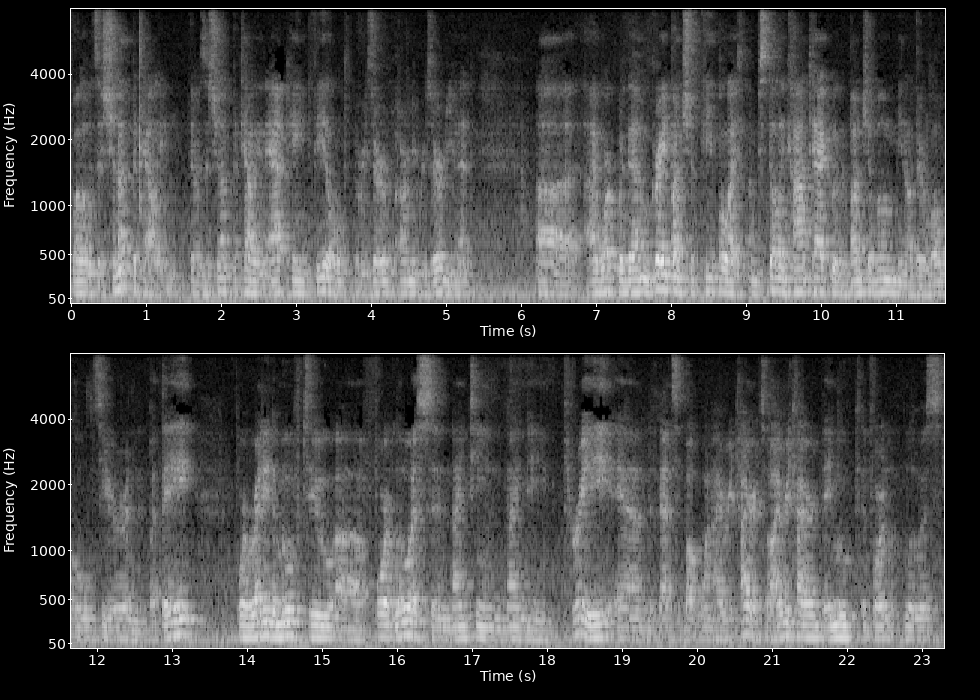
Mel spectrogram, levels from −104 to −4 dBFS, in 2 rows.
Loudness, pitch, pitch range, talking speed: -25 LUFS, 110 Hz, 105-120 Hz, 185 wpm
